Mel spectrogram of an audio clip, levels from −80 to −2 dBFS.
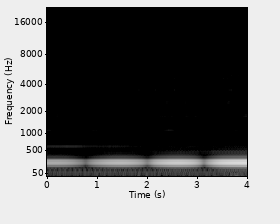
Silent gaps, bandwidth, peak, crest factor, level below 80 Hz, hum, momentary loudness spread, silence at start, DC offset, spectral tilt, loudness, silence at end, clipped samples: none; 0.6 kHz; -14 dBFS; 10 dB; -64 dBFS; 60 Hz at -65 dBFS; 17 LU; 0 s; under 0.1%; -10.5 dB/octave; -25 LUFS; 0 s; under 0.1%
